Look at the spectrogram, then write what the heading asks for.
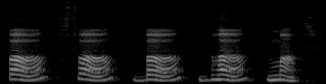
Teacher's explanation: इनका उच्चारण हम ओष्ठ की सहायता यानी होठों के सहायता से करते हैं.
